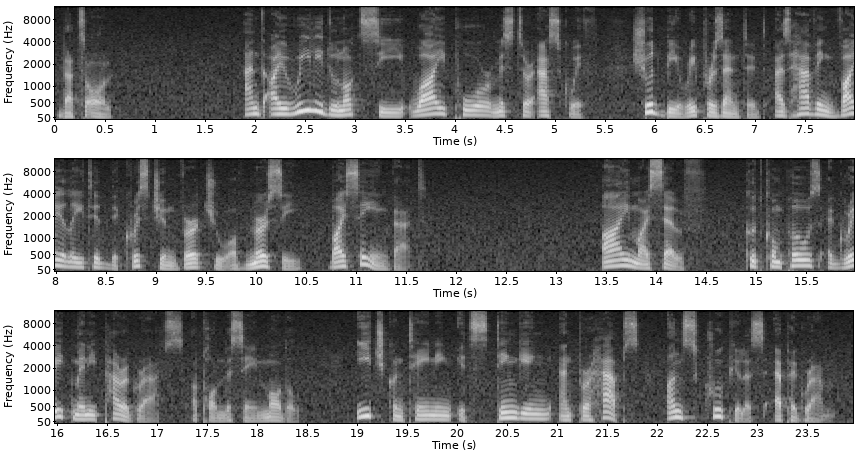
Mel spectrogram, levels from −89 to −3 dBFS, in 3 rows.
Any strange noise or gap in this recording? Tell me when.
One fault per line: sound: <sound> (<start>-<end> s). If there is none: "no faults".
no faults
